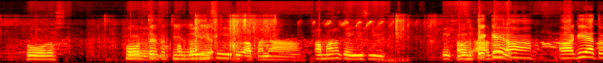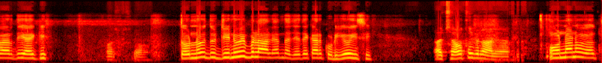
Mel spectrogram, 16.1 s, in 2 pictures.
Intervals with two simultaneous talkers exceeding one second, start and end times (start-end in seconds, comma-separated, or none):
none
